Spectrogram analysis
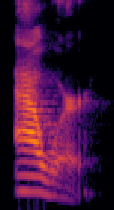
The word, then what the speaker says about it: hour: Because the H is not pronounced and we're actually starting with a vowel. Thee hour, hour, thee hour.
